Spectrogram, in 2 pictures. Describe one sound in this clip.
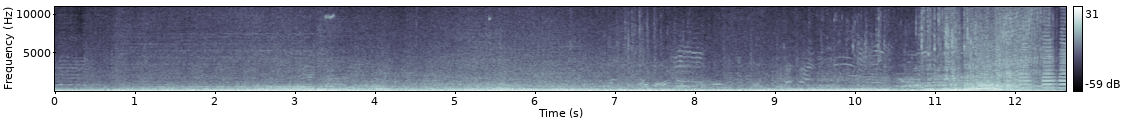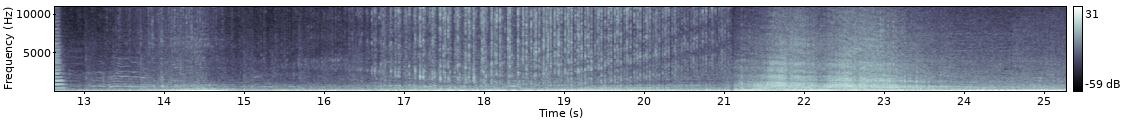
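Loud engines rumble as old cars and hot rods drive slowly past.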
